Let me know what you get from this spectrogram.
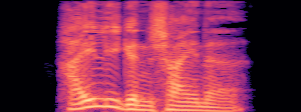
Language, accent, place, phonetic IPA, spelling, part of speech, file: German, Germany, Berlin, [ˈhaɪ̯lɪɡn̩ˌʃaɪ̯nə], Heiligenscheine, noun, De-Heiligenscheine.ogg
- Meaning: nominative/accusative/genitive plural of Heiligenschein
